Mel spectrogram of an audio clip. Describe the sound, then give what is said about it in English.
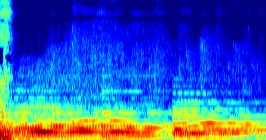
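An audience at a church sermon claps their hands and shouts in a loud, dense, continuous patter, with sustained musical tones or voices ringing underneath and a brief surge partway through. “Clap your hands and shout, I break that yoke.”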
